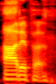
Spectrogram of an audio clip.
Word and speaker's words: AREPA: How do you say it? – AREPA. AREPA. So you slightly roll the R.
